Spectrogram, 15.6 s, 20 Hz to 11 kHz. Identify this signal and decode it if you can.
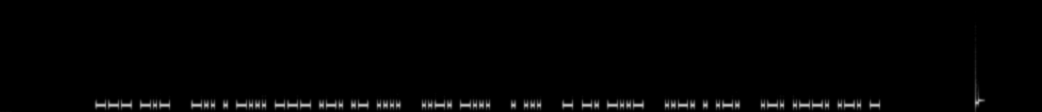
Morse code, heard as a keyed tone, about 25 wpm, 700 Hz. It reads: OK DEBORAH FB ES TNX FER RPRT
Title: Practice QSO - Exchange 2 - Info - 25wpm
